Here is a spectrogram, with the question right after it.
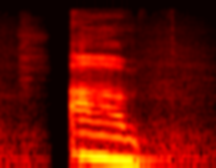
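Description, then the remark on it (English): A single heavy, breathy exhale with a voiced, sigh-like tone, loud, lasting about half a second after a brief silence, then fading into quiet background. “Because I can hear a lot of breathing.”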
